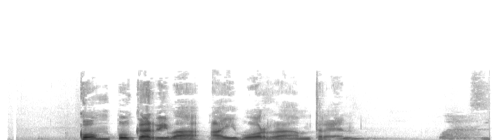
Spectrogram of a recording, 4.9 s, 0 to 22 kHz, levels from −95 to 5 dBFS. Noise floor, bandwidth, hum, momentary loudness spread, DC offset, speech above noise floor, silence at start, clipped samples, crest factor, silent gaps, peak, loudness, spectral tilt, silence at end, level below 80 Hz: -69 dBFS; 9.6 kHz; none; 16 LU; under 0.1%; 48 dB; 0.8 s; under 0.1%; 22 dB; none; 0 dBFS; -21 LUFS; -7 dB/octave; 0 s; -74 dBFS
